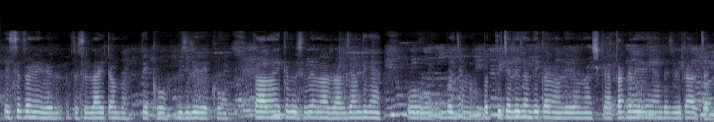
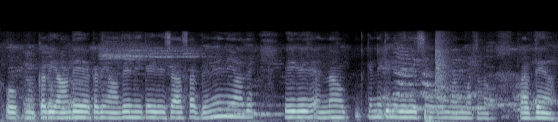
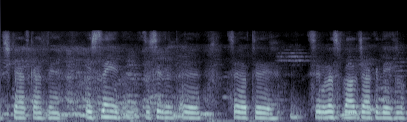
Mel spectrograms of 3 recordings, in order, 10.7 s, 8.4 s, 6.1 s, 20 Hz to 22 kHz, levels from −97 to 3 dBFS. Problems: continuous background conversations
